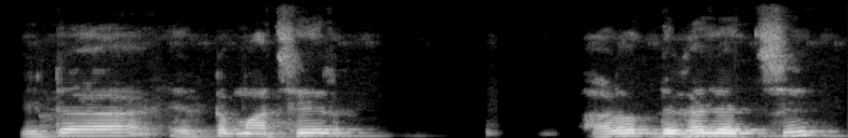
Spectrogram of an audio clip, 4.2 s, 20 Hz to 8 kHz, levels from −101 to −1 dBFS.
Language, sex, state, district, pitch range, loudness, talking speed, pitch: Bengali, male, West Bengal, Purulia, 165-180 Hz, -19 LUFS, 85 wpm, 170 Hz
